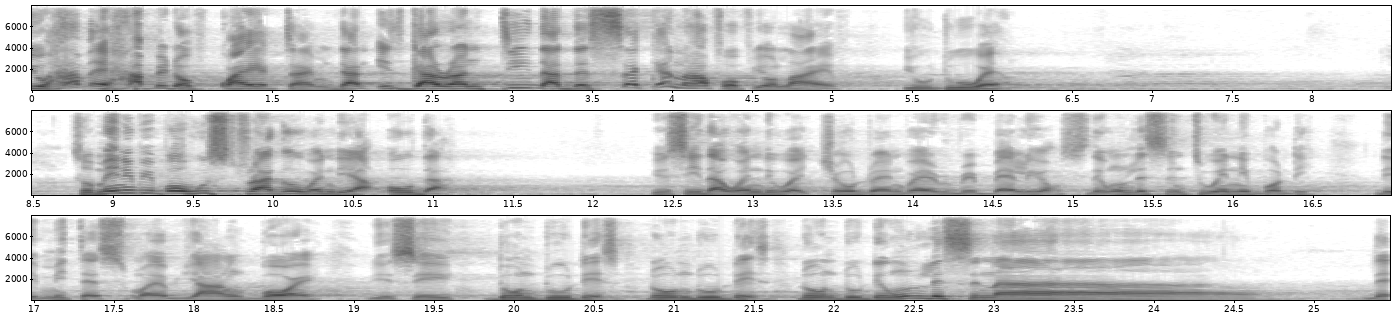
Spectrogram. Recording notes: Preached at The Qodesh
